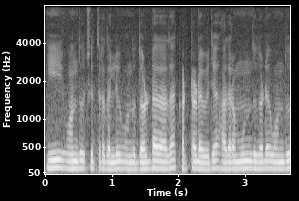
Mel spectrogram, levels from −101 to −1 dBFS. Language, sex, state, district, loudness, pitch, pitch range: Kannada, male, Karnataka, Koppal, -13 LUFS, 125 Hz, 120-130 Hz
